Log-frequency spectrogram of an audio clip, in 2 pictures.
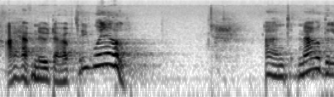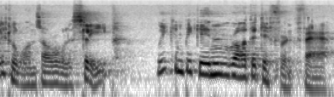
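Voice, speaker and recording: Woman playing a theatrical storytelling auntie, echoey hall. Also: low voice. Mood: playful, sinister relish. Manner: dramatic, relishing, drawn-out suspense. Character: theatrical auntie storyteller of ghostly fairy tales, Auntie Mildred. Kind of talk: live radio drama storytelling. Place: live performance in a reverberant hall. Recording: echoey hall with long reverb, music behind.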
